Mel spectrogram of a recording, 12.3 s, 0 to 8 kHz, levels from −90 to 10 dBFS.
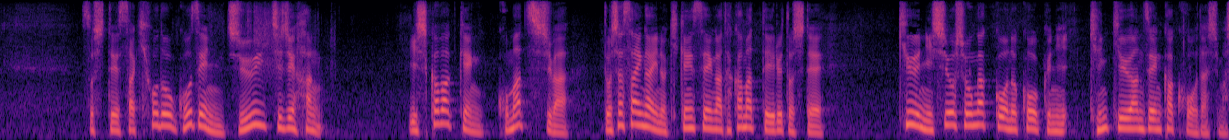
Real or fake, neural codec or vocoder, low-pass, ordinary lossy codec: real; none; none; none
